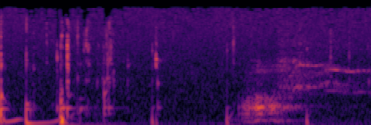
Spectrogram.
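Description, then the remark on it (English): Beer from a bottle brewed by the Mercury Brewing Company in Ipswich, Massachusetts, being poured: a few short, hollow glugs and clicks, then a brief bubbly gurgle and a final splash, moderately quiet with no talking. “So let's pop this open right now. Hear it? All right. Let's see. Let's pour this.”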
